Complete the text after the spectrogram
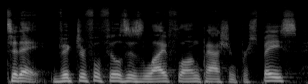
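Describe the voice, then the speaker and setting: A male broadcast host introduces crew members in a steady, polished presenter style. His voice sits at a middle pitch with a scripted, even flow. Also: normal speed. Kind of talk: scripted live broadcast commentary.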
